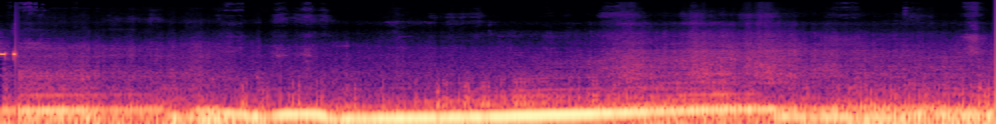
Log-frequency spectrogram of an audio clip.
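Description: An LS-engine car runs without mufflers, a loud, deep idling rumble close by with a brief rev that rises and settles, alone throughout.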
